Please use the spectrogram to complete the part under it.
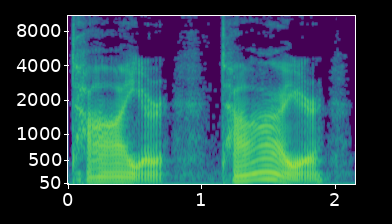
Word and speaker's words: tire: 注意是双元音加元音，发音的时候呢慢一些，饱满一些。 Tire，tire。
